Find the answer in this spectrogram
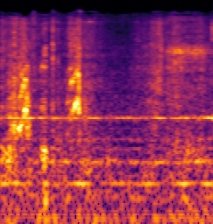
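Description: A backpack zipper pulled in about three quick strokes within the first second.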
